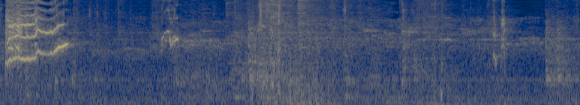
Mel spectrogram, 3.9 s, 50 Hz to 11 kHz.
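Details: F1 canary being raised as a contest fighter candidate: a brief burst of high, warbling trills that sweep up and down, followed by a single chirp and faint scattered clicks.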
